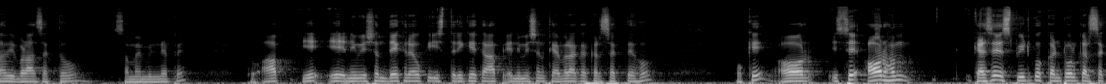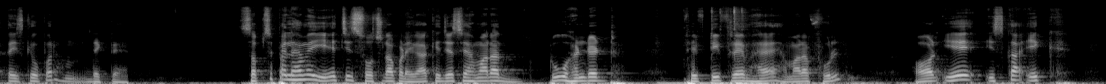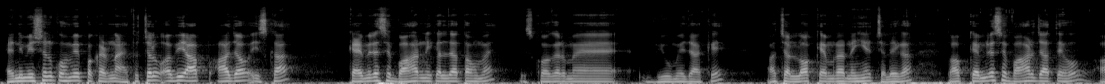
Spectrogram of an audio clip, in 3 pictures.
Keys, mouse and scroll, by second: 1.6-5.4 drag, 18.7-21.9 drag, 24.9-27.4 drag, 29.1 n, 29.5 middle click, 30.1-30.5 scroll down 2, 30.5-32.0 shift+middle drag, 32.0 scroll up 1, 32.3 shift+middle click.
